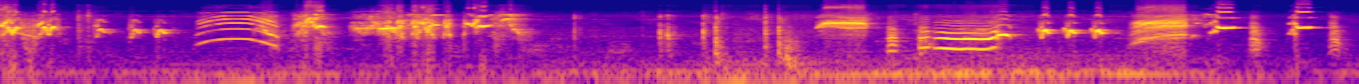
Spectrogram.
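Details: Javan myna calling noisily as a trapping lure for wild mynas: harsh chattering squawks mixed with arched whistled notes, including a descending stacked whistle and a bent whistle mid-sequence.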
